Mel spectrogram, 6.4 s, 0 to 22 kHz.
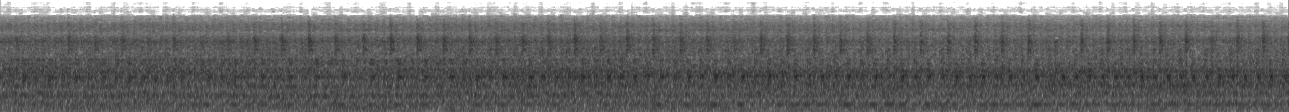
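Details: Peugeot/Citroën TU5JP4 engine at cold idle: a steady, fairly quick tapping knock rides over the engine at about two to three a second; the cause is not identified.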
